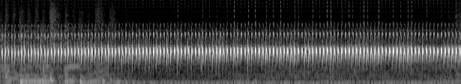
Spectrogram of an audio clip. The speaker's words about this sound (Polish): Także myślę, że za chwilę będziecie mogli posłuchać właśnie, jak śpiewa ropucha zielona. Proszę bardzo.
